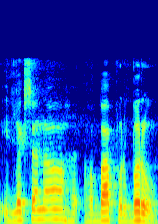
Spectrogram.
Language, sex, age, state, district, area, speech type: Odia, male, 60+, Odisha, Kandhamal, rural, spontaneous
